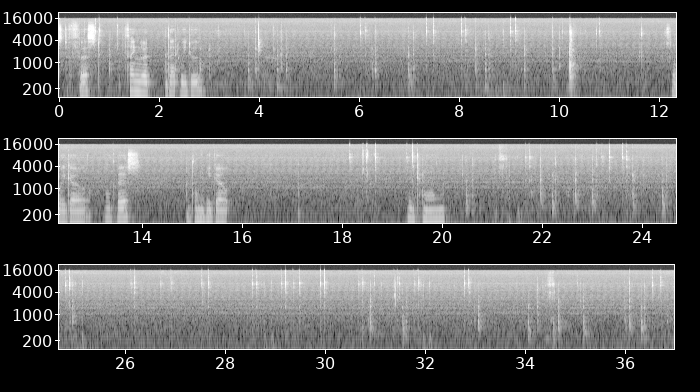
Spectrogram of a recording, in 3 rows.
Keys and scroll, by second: 0.4 r, 8.7 r, 21.3 r, 25.0 r, 28.8 r, 31.9 r.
